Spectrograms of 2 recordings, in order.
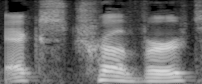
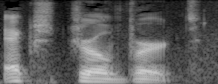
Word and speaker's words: extrovert: So you're going to hear extravert and extrovert, and they're both okay.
